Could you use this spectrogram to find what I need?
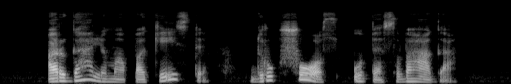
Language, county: Lithuanian, Klaipėda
